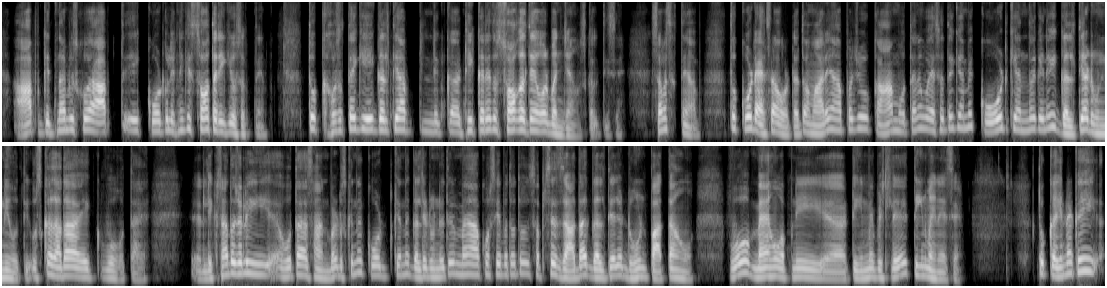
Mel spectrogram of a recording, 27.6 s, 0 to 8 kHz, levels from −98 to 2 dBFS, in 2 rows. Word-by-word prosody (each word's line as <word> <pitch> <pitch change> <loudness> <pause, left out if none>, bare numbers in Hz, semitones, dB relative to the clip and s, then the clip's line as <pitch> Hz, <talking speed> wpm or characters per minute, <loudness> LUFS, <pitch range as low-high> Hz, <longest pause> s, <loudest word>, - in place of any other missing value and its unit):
आप - - +3
कितना 165 +5 0
भी 190 - -2
उसको 190 0 0
आप 155 -2 +7 0.2
1 355 -1 -2
कोड 165 0 -1
को - - -1
लिखने 175 +1 -6
के 205 - -3
100 195 +1 +4
तरीके 160 -5 +1
हो 135 - +1
सकते 125 +1 -11
हैं। 115 -2 -18 0.5
तो 205 - +3 0.2
हो 155 - -1
सकता 175 +3 0
है 200 - +5
कि 195 -1 +1
एक 190 - 0
गलती 185 +1 +3
आप 185 -3 +3 0.2
नी 160 -1 -9
क 155 -2 +1
ठीक 180 -1 -2
करे 185 +1 +3
तो 195 - 0
100 180 +3 +6
गलतियाँ 185 -2 +5
और 165 0 +4
बन 130 -5 0
जाएँ 105 -3 -8
उस 90 - -20
गलती - - -15
से। - - -19 0.5
समझ 180 +3 +1
सकते - - -10
हैं - - -3
आप? - - -14 0.4
तो 210 - +2
कोड 215 +1 +4
ऐसा 125 -2 +4
होता। 120 -3 -1
तो 165 - -2
हमारे 135 +5 +1
यहाँ 185 -2 -2
पर 190 - -2
जो 205 0 -2
काम 140 +5 +1
होता 165 +2 -6
ना 210 - -7
वो 200 -3 -4
ऐसा 175 +2 -2
होता 210 - -6
है - - -7
कि 225 - -5
हमें 235 +3 -6
कोड 175 +7 +2
के 205 - -2
अंदर 185 +2 -3
कहीं 195 - 0
न - - -6
कहीं 230 +1 -2
गलतियाँ 130 +9 +4
ढूँढ़नी 125 -3 -1
होती 105 -4 -7
उसका 135 +7 -2
ज़्यादा 155 0 +6
एक 125 -2 -7
वो 125 -1 -5
होता 100 -1 -14
है। - - -17 0.7
लिखना 125 +9 -1
तो 195 - +4
चलो 190 +1 +3
इ 175 -3 -2
होता 145 +5 +1
आसान 130 -5 -3
बट 145 +2 -2
उसके 140 +7 -7
अंदर 210 +1 -5
कोड 160 -3 -4
के - - -4
अंदर 185 +2 -6
गलती 145 - -2
ढूँढ़नी 135 0 -4
होती। 190 - -4
मैं 175 +1 -1
आपको 175 0 +1
सही 180 +1 -2
बताता 180 +2 -6
हूँ 190 - -3
सबसे 175 +1 -1
ज़्यादा 135 +2 +4
गलतियाँ 130 +4 +2
जो 165 - 0
ढूँढ़ 135 +3 -2
पाता 115 +5 +4
हूँ 115 -5 -5 0.5
वो 195 +7 +4
मैं 140 -2 +3
हूँ 145 -1 0
अपनी 135 +2 -2 0.2
अ, 110 -1 -3
टीम 120 -1 -3
में 135 - -2
पिछले 135 +8 -1
3 165 -5 -5
महीने 110 -6 -2
से। - - -12 1.0
तो - - +3
कहीं 155 -5 +2
न 195 +3 +1
कहीं 220 +1 +1
160 Hz, 250 wpm, -23 LUFS, 135-185 Hz, 1.0 s, आप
